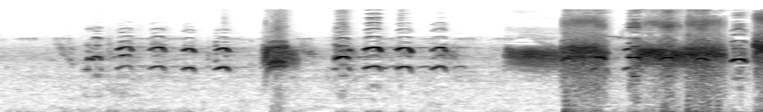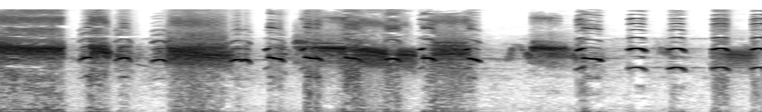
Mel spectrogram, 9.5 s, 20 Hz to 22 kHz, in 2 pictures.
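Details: Osprey at its nest at Dunrovin Ranch with a fish, 3 June 2018, around 5 PM: a run of short, sharp whistled chirps, then loud, harsh, drawn-out squealing calls that overlap and crowd together.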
